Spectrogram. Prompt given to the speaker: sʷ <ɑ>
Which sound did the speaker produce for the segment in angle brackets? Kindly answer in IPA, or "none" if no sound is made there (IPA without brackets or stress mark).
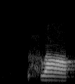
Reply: ɑ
